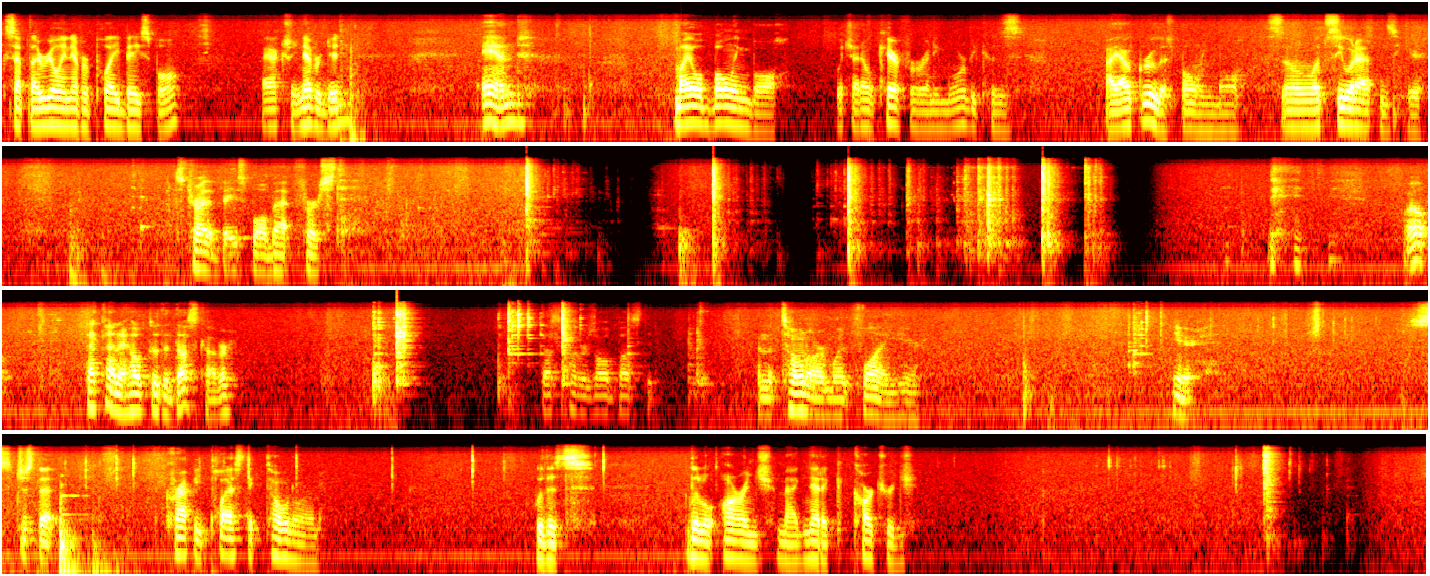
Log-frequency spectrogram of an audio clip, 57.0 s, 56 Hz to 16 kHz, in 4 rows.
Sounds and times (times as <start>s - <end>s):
Speech: 0.0s - 1.9s, 2.6s - 3.6s, 4.8s - 5.4s, 6.7s - 10.3s, 11.0s - 14.3s, 16.0s - 17.9s, 28.3s - 28.6s, 29.4s - 30.9s, 34.0s - 35.1s, 36.1s - 37.8s, 40.2s - 40.7s, 42.6s - 43.5s, 44.4s - 46.0s, 48.1s - 48.8s, 49.6s - 52.0s.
